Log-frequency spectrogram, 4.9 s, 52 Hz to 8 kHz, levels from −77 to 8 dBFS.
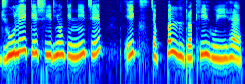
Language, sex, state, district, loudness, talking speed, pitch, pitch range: Hindi, female, Jharkhand, Ranchi, -14 LUFS, 120 wpm, 305 Hz, 260-335 Hz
